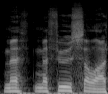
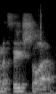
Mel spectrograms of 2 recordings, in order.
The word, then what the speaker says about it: Methuselah: So I don't know if I'm going to pronounce this right, but the Methuselah tree, is that Methuselah? Yeah, Methuselah tree.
